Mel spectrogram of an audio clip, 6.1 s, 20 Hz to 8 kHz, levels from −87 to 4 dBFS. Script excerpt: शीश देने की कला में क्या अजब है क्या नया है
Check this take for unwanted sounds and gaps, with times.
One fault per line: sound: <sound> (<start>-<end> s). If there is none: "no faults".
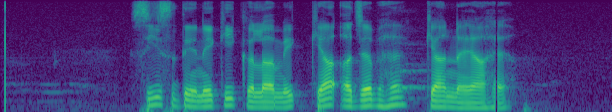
sound: dropout (4.9-5.0 s)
